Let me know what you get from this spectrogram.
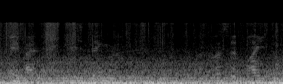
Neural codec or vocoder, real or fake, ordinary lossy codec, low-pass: none; real; none; 7.2 kHz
